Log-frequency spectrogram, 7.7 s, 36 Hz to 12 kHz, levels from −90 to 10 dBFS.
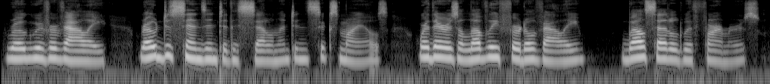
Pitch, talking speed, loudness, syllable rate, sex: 195 Hz, 165 wpm, -19 LUFS, 5.9 syllables/s, female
